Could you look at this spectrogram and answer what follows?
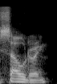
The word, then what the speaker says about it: soldering: You've got a list of people who you know are interested in soldering. – Soldering? – Yeah, there's an L in it. So it's soldering. – Soldering. – Yeah. – Wow. – It is spelled S-O-L-D.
